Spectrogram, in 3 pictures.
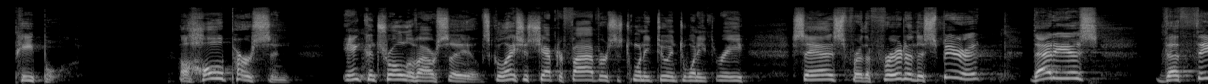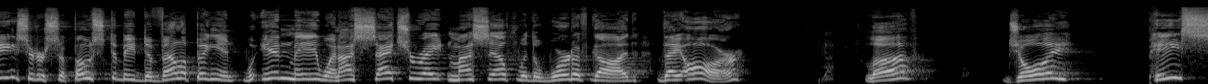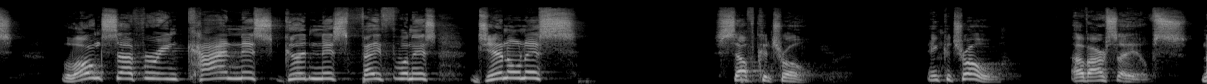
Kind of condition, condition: setting, large echoing room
